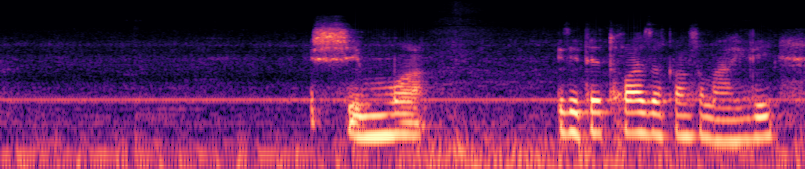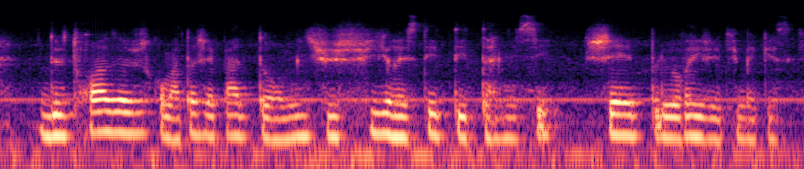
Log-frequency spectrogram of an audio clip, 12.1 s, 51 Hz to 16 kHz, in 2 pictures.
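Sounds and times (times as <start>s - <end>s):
background hum: 0.0s - 12.0s.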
